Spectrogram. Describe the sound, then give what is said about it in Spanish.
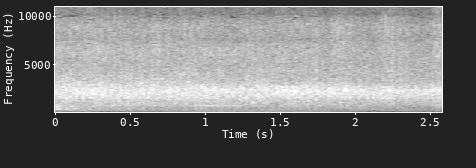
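Steady, dense applause from an audience, given to Christ Jesus: a continuous wash of many hands clapping at an even loudness throughout, with no voices standing out. “Dale un fuerte y un gran aplauso a Cristo Jesús.”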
